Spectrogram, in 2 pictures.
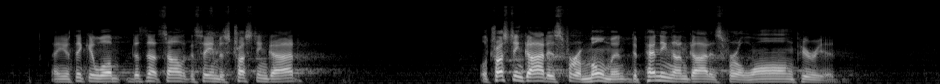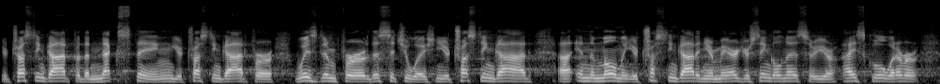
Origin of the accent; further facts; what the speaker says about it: United States; Now, as an American, and you're probably thinking the same thing I am, that is just really inefficient.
